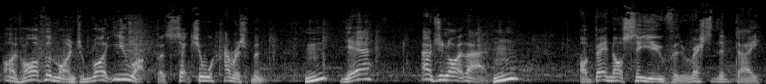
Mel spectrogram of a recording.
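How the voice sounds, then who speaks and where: An actor plays a bossy, self-important male ward manager in an audio drama. He sounds theatrical and mock-offended, with a somewhat high, lively voice. A faint hiss of noise sits behind him. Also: normal speed. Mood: petulant.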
